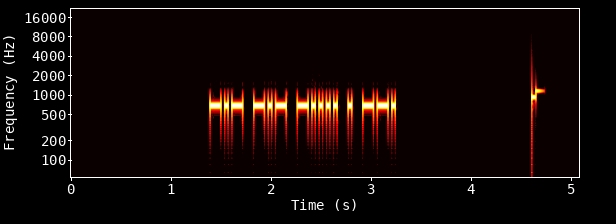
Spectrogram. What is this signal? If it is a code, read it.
Morse code, heard as a keyed tone, about 30 wpm, 700 Hz. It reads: KK6EG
